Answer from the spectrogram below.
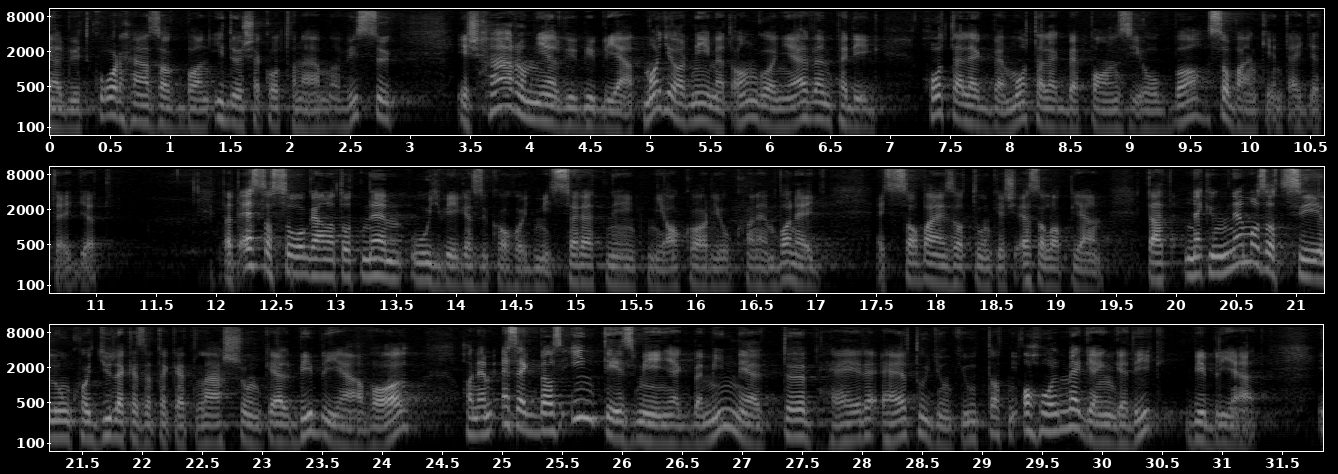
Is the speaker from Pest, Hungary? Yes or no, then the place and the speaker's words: yes; Monor, Pest, Hungary; Én Monorról vagyok, egy református gyülekezetből, de a Gedeon Társaságnak is a tagja vagyok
